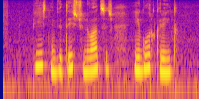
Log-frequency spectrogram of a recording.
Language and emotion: Russian, neutral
